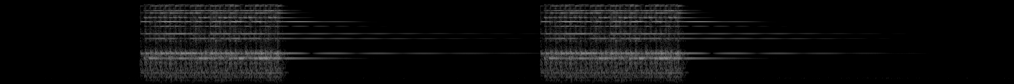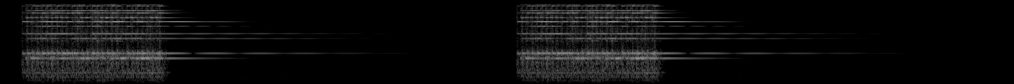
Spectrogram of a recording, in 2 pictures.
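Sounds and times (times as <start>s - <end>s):
1970 telephone ringing in the Netherlands: 1.4s - 4.1s, 5.3s - 9.0s, 10.4s - 12.9s, 15.3s - 18.3s.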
